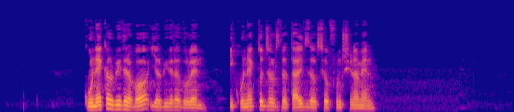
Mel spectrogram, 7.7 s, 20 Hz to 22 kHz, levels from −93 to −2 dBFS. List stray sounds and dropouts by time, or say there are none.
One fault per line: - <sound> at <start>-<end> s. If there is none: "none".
none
